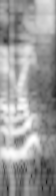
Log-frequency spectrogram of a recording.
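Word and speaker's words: advice: तो जब वर्ब के तौर पे यूज़ हो रहा है तो एस ई होता है। एडवाइज ज़ मतलब हम लास्ट में प्रोनाउंस करते हैं। और एडवाइस जो है जहां पे सा होता है वो that is ए डी वी आई सी E. This is noun. तो ये चीज ध्यान रखना है।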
